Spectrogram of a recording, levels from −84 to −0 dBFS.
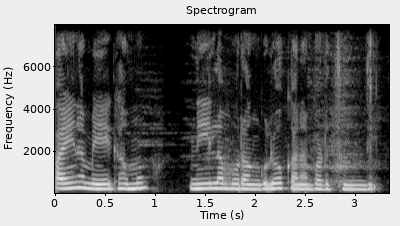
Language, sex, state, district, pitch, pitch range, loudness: Telugu, female, Telangana, Hyderabad, 230 Hz, 215-240 Hz, -16 LUFS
